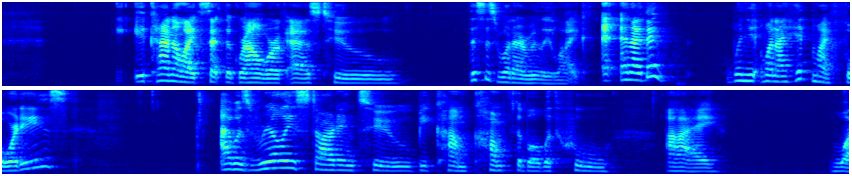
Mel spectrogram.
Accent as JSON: {"language": "English", "town": "New York City", "region": "New York", "country": "United States", "tie": "born or raised there", "said": "born and raised in Brooklyn."}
